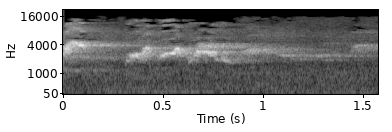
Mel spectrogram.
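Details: Short burst of red-whiskered bulbul song, Huế type: a rapid run of lively, slurred whistled notes lasting under a second, fading into faint background hiss.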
